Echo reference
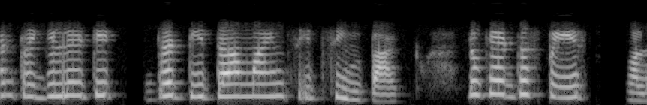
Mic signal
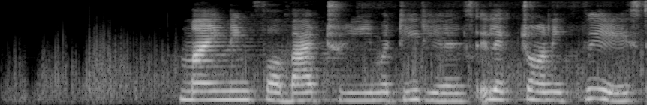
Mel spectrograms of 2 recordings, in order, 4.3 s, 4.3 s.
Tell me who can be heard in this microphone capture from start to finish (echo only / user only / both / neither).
user only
